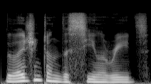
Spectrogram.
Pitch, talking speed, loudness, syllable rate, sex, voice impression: 130 Hz, 235 wpm, -16 LUFS, 5.1 syllables/s, male, very masculine, very adult-like, very thick, slightly relaxed, slightly weak, slightly bright, soft, slightly muffled, fluent, slightly raspy, cute, very intellectual, refreshing, sincere, very calm, slightly mature, very friendly, very reassuring, unique, elegant, slightly wild, sweet, slightly lively, kind, modest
